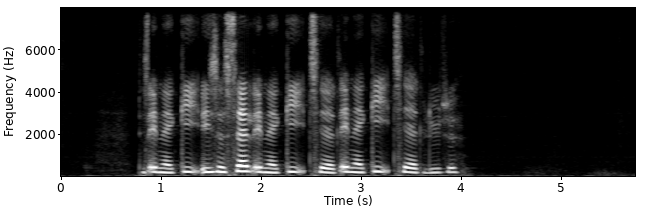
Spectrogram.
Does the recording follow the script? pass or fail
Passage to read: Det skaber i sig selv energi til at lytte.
fail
